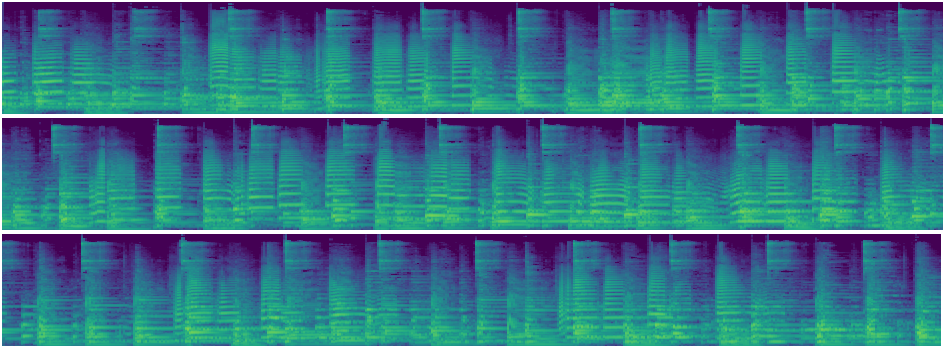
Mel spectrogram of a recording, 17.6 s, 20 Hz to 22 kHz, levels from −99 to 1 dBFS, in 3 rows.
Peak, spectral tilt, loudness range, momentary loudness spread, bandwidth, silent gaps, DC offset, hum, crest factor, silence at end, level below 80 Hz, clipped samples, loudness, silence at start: -6 dBFS; -3.5 dB/octave; 2 LU; 5 LU; over 20 kHz; none; under 0.1%; none; 20 dB; 0 s; -54 dBFS; under 0.1%; -26 LUFS; 0 s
